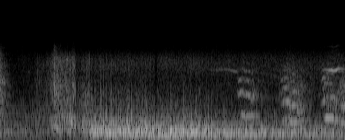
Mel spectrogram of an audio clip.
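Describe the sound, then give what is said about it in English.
A sudden chaotic din of dogs yipping and whimpering mixed with cats meowing, all piled over a dense, rushing roar, loud, with no talking; heard as a door is opened and it is raining cats and dogs. “Gee willikers, look! It's raining cats and dogs.”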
